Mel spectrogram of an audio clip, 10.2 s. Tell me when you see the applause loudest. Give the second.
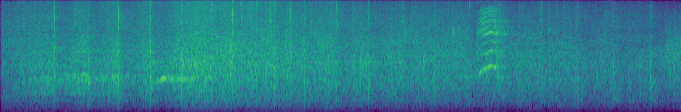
3 s.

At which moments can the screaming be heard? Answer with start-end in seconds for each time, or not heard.
2.2-2.9, 7.2-7.6.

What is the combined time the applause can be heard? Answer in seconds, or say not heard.
10 s.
